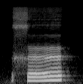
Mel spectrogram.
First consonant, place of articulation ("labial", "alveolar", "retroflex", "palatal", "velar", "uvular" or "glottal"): velar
